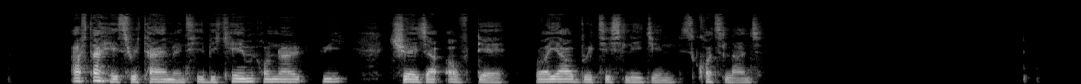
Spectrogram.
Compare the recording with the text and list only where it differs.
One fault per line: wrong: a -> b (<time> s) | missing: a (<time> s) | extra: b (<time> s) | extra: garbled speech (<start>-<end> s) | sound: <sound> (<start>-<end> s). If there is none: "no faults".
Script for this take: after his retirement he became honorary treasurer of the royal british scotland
extra: legion (6.3 s)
